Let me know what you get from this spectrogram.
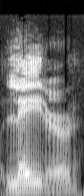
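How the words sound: It is said in an American accent.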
